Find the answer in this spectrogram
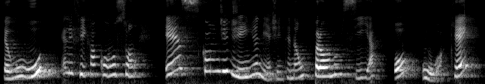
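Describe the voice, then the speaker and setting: A woman teaching young children spelling, drawing out each example word slowly and checking in with "ok?". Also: sits high, expressive, a little mellow. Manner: slow, drawn-out word-by-word dictation with frequent "ok?" checks. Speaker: primary school teacher.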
